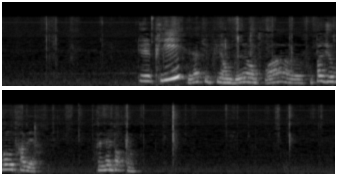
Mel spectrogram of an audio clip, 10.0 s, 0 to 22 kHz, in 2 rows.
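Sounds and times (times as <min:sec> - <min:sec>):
paper being folded: 0:03.0 - 0:10.0.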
